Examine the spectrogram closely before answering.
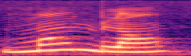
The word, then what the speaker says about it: Mont Blanc: Le T muet, comme dans Mont Blanc.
